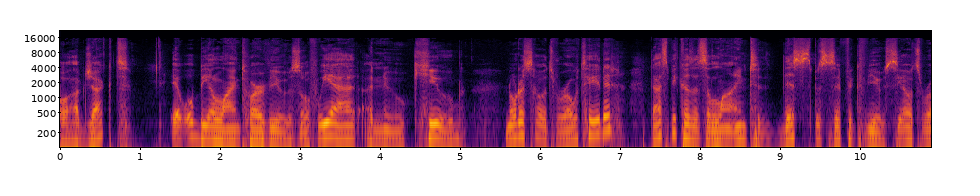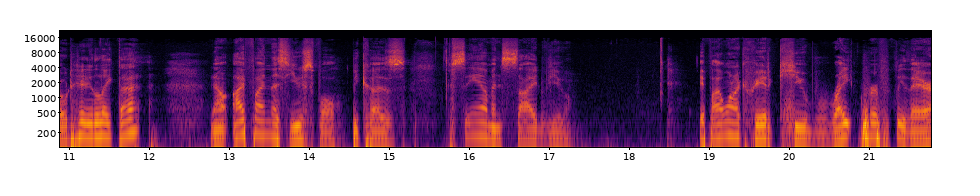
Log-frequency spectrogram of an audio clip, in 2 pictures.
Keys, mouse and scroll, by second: 0.6 click, 6.6 middle click, 7.2 middle click, 7.4-12.0 middle drag, 17.0 KP_3, 20.5 shift+click, 21.6 shift+a.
